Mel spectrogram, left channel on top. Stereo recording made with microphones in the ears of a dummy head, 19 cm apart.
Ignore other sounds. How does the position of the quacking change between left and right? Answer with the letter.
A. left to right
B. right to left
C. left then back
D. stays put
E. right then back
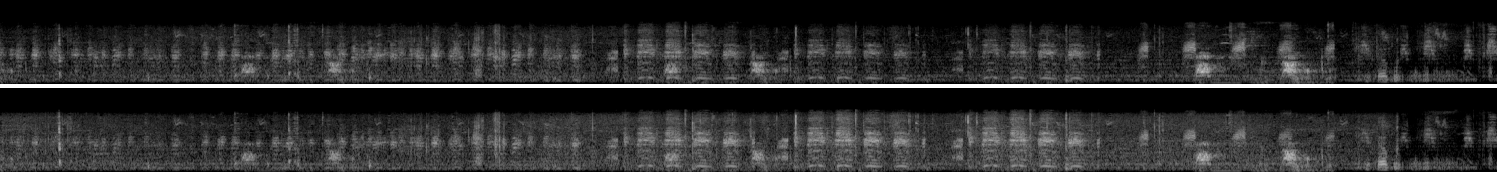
E.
